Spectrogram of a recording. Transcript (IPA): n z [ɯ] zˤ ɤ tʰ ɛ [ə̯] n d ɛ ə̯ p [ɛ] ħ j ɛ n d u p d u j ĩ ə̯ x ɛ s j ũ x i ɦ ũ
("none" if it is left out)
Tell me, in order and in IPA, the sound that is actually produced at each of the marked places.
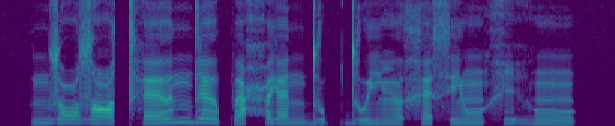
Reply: u, ə̯, ɛ

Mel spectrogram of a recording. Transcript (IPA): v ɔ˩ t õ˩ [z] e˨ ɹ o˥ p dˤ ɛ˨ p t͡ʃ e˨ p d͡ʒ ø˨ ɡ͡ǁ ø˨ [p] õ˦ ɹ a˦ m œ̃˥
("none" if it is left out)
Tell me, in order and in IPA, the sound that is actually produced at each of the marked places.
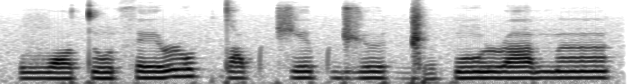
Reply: θ, p

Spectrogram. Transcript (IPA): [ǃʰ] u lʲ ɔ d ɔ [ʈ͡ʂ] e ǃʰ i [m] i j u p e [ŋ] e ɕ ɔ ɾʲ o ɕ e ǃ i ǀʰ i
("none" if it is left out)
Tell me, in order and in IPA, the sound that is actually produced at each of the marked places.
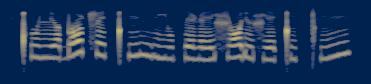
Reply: ǃʰ, ʈ͡ʂ, ŋ, ɳ

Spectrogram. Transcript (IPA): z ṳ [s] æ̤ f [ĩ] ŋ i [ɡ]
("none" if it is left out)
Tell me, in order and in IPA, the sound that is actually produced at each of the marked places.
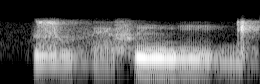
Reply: θ, ĩ, ɡ

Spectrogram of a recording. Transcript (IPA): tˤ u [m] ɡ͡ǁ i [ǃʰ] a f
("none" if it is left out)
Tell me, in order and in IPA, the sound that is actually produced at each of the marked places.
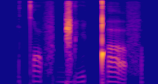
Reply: f, ǃ

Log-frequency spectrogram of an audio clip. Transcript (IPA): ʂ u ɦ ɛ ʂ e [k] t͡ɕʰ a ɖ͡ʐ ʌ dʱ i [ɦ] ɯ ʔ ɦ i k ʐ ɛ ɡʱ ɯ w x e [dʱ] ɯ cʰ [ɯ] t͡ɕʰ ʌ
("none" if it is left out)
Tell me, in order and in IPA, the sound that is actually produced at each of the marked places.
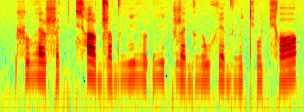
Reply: k, ɦ, dʱ, u

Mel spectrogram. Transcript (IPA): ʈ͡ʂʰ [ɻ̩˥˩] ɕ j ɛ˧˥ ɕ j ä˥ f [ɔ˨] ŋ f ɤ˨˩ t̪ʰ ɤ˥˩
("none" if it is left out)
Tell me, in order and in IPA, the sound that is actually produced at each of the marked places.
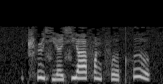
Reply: ɻ̩˥˩, ɑ˨

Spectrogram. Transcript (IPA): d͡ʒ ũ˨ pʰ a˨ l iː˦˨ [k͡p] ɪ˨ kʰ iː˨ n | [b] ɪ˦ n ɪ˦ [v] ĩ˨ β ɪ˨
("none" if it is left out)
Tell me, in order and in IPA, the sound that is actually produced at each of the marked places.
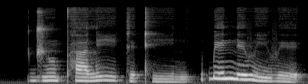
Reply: k, ɓ, β

